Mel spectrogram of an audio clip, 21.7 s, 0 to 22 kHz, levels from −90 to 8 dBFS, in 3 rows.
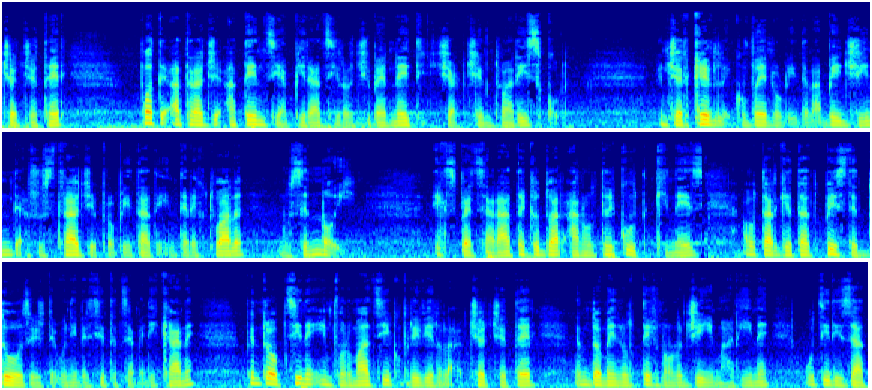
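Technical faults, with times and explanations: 13.02–13.13 s, damaged data in a compressed stream: a brief glitch of about 0.11 s cuts through the sound. Corrupted bytes in the encoded stream made the decoder misread those frames, lose sync and hunt for the next valid frame header.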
